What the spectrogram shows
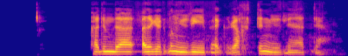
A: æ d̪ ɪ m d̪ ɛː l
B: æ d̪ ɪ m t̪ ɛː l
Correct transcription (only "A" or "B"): A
